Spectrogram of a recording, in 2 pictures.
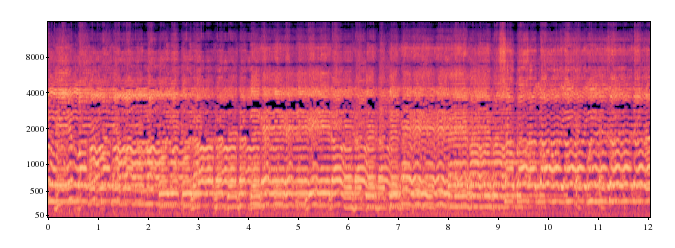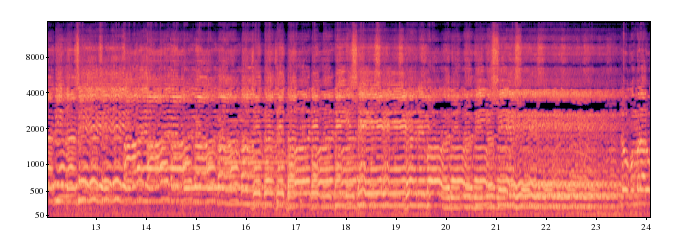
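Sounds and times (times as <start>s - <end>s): man singing into a microphone: 0.0s - 24.0s.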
